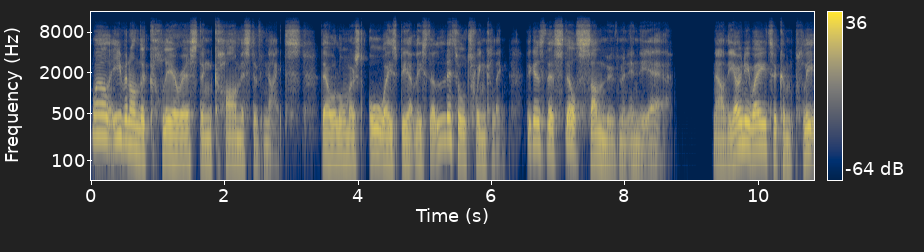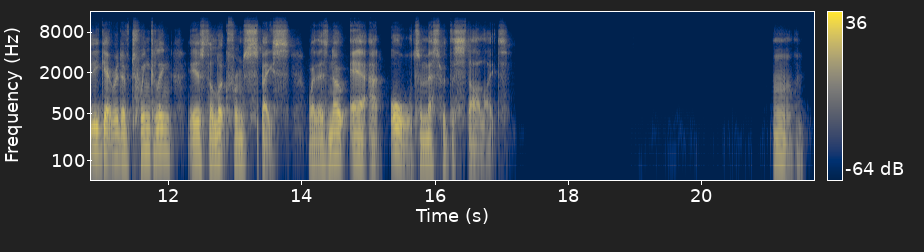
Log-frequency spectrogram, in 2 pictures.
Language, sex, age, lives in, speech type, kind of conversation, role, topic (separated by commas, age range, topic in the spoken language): English, male, 40-44, United States, read, expert-assistant, expert, Why do we see stars twinkle at night?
